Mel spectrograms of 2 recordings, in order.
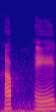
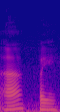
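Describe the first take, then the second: First: The syllables are said separately, final consonant kept. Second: The final consonant moves into the next syllable.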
